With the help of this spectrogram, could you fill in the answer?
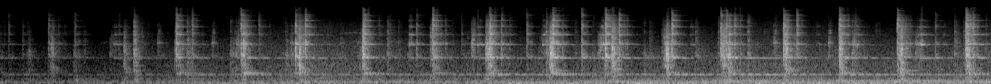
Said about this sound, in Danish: tomme flagsnore står og slår i blæsten mod aluminiumstængerne uden for retsbygningen i Vindslov.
